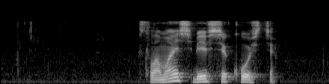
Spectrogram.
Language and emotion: Russian, positive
